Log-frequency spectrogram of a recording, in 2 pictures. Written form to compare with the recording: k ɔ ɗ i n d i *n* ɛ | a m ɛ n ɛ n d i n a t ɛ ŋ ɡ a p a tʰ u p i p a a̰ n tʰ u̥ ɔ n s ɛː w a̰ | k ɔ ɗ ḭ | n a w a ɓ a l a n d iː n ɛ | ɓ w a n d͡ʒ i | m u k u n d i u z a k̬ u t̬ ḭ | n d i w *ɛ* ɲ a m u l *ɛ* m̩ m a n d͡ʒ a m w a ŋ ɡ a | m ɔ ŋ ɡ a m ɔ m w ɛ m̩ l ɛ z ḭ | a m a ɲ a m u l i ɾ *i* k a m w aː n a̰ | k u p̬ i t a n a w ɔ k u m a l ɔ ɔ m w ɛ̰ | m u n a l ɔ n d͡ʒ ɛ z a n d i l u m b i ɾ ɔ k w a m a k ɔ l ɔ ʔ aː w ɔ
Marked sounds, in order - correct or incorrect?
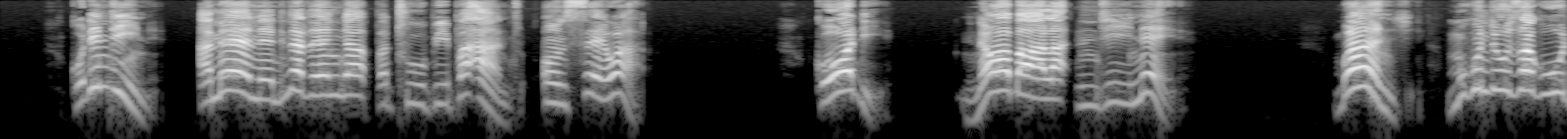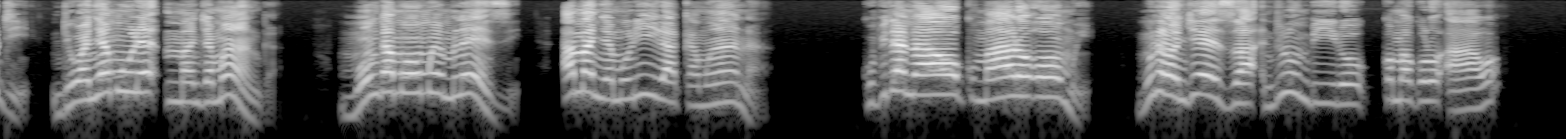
correct, incorrect: a, correct, incorrect: a

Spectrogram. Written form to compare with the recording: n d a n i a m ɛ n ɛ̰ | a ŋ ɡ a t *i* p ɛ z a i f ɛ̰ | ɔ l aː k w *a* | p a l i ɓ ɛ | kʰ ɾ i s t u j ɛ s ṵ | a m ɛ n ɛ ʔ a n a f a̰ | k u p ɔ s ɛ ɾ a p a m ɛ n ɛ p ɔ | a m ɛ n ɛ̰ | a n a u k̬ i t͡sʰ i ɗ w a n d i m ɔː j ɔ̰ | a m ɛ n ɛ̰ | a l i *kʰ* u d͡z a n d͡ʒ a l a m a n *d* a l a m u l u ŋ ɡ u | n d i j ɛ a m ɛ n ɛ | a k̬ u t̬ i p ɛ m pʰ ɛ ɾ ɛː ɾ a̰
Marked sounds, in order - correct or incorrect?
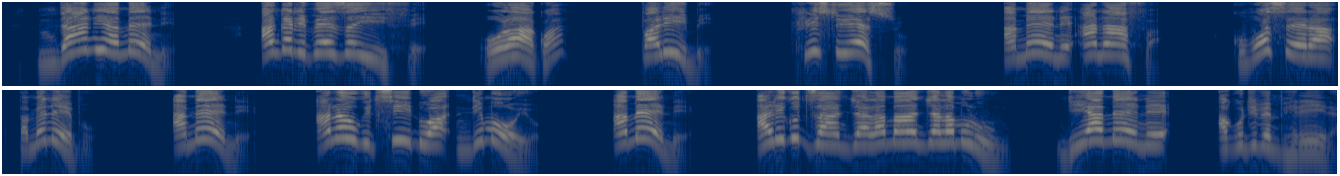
correct, correct, incorrect: k, incorrect: d͡ʒ

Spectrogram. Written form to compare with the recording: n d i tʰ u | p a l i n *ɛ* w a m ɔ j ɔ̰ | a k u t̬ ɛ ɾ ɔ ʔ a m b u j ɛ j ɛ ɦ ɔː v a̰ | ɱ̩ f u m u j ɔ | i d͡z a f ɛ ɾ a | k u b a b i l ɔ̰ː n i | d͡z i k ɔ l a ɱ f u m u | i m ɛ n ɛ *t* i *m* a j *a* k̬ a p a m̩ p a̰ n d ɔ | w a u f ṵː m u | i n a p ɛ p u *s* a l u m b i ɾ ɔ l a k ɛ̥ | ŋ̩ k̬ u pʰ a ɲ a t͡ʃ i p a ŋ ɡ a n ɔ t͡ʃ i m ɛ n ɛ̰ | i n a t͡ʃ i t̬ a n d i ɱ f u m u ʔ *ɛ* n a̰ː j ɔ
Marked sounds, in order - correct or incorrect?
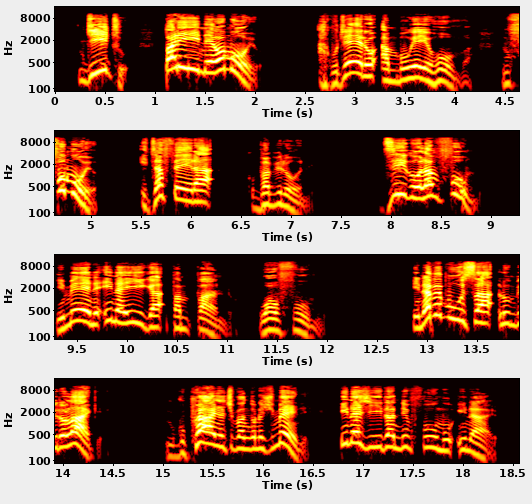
correct, incorrect: ʔ, incorrect: n, incorrect: i, correct, incorrect: i

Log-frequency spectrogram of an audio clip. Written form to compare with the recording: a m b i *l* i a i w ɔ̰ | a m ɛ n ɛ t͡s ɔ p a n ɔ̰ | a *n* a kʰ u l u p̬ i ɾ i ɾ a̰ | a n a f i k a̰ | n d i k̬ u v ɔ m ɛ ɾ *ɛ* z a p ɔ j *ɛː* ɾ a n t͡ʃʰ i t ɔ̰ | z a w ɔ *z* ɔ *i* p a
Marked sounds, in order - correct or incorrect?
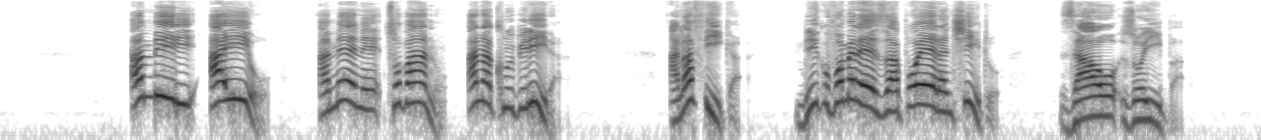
incorrect: ɾ, correct, correct, incorrect: ɛ, correct, incorrect: iː

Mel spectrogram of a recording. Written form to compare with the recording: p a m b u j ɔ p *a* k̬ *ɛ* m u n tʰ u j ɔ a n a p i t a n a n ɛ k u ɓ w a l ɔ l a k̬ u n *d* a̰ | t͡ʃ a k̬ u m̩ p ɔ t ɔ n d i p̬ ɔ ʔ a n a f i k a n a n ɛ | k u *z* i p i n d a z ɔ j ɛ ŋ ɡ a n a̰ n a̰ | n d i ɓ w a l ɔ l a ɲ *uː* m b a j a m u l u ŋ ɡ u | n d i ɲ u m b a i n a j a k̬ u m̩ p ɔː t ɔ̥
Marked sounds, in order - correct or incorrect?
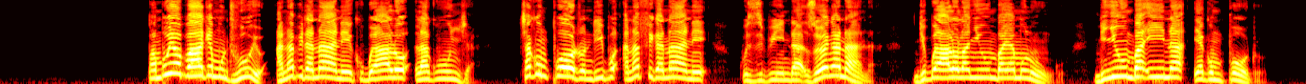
correct, correct, incorrect: d͡ʒ, correct, incorrect: u

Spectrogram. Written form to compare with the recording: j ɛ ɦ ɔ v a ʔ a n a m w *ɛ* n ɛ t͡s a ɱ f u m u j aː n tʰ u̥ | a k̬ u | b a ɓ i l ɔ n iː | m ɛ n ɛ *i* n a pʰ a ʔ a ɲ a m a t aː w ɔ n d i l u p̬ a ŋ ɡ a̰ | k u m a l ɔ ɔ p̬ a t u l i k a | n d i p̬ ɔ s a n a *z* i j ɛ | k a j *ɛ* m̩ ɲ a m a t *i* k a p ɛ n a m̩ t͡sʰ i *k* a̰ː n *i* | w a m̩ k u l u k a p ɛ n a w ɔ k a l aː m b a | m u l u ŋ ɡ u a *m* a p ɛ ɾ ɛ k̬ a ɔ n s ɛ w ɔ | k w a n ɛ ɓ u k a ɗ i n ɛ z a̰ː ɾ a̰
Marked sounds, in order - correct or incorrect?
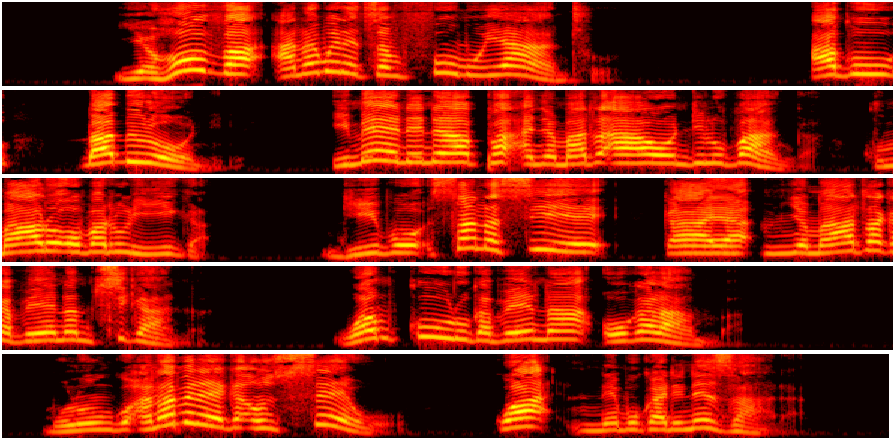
correct, correct, incorrect: s, incorrect: a, incorrect: a, correct, incorrect: a, incorrect: n

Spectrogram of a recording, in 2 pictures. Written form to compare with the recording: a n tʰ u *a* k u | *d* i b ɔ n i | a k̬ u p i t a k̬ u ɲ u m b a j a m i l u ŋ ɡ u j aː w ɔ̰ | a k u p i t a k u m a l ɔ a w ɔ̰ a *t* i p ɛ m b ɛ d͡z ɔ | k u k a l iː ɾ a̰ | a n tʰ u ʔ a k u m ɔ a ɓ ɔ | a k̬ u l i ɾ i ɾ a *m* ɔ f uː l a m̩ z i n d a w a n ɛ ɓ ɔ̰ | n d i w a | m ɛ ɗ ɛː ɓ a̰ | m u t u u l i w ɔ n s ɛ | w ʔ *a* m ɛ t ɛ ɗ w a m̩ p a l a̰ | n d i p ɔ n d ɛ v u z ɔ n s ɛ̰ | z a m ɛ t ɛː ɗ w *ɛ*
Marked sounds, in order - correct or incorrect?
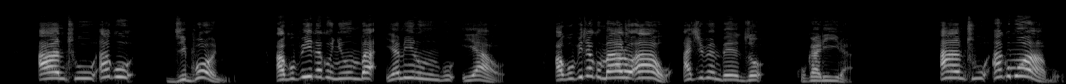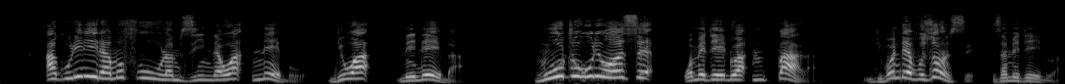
correct, correct, incorrect: t͡ʃ, correct, correct, incorrect: a

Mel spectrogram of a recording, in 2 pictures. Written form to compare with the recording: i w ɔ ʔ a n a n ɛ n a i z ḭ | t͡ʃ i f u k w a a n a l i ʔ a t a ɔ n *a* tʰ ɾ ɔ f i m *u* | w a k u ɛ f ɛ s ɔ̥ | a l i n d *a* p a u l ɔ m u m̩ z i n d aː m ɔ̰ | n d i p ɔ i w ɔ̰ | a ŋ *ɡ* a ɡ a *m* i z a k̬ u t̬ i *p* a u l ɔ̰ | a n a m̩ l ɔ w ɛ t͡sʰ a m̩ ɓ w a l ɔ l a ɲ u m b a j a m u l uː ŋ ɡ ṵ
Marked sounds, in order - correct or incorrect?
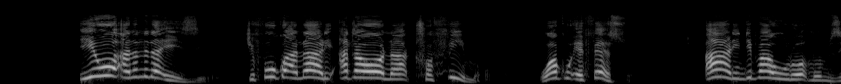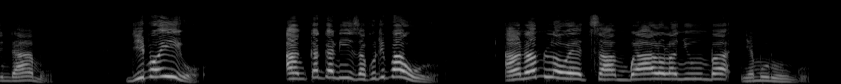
correct, incorrect: ɔ, incorrect: i, incorrect: k, incorrect: n, correct

